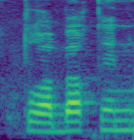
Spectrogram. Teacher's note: قاف کو بھی موٹا پڑا جائے گا، منہ بھر کے پڑا جائے گا، زبان کی جڑ تالو کے نرم حصے سے ادا ہوگا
